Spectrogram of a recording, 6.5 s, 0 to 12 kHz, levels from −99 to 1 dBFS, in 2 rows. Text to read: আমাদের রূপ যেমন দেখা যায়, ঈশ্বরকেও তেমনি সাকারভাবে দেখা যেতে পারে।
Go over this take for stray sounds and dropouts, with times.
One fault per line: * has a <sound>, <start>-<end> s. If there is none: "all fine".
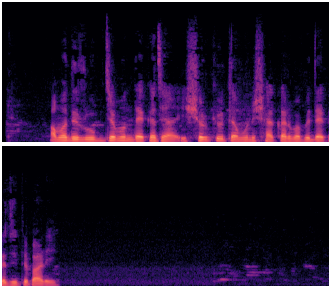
all fine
